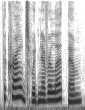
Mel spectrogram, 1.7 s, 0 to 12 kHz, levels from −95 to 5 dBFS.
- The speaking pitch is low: No, high, 210 Hz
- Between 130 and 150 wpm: No, fast, 210 wpm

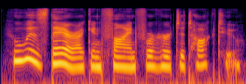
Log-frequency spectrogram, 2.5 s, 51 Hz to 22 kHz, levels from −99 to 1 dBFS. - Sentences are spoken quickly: Yes, fast, 270 wpm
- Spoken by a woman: Yes, female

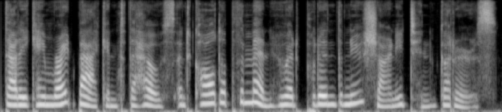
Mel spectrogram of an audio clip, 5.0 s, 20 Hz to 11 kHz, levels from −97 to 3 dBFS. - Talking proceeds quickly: Yes, fast, 250 wpm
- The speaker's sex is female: Yes, female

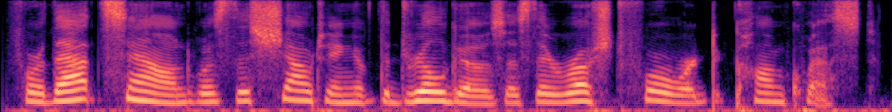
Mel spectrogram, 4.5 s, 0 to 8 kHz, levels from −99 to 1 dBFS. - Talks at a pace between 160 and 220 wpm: Yes, average, 200 wpm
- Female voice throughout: Yes, female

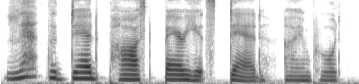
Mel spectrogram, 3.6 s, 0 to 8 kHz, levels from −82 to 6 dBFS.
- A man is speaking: No, female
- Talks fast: No, average, 150 wpm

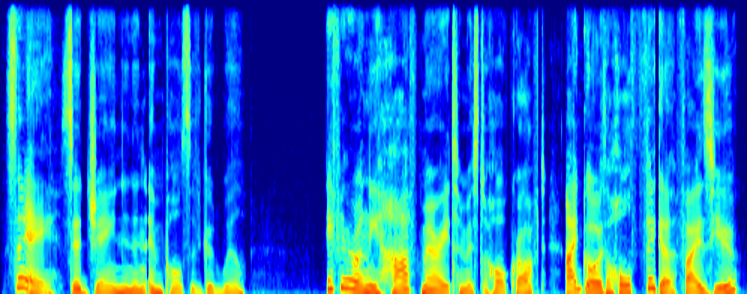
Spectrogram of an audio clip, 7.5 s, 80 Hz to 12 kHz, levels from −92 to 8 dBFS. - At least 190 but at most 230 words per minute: Yes, average, 195 wpm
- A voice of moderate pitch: No, high, 215 Hz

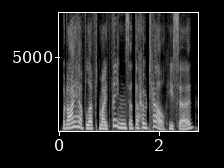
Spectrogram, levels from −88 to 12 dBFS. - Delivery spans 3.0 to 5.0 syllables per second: Yes, 4.6 syllables/s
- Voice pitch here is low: No, very high, 255 Hz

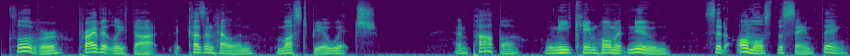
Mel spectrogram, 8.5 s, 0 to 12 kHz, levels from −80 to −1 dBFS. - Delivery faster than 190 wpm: No, average, 160 wpm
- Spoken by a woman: No, male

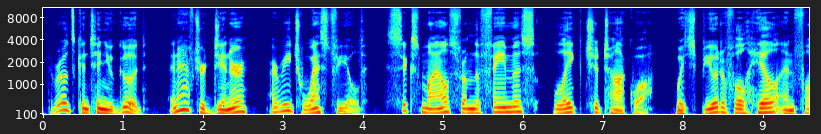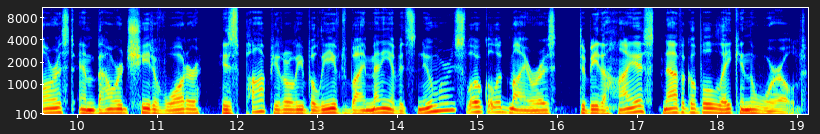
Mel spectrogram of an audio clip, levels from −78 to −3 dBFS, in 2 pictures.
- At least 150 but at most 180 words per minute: No, average, 140 wpm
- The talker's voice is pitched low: Yes, low, 125 Hz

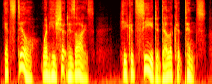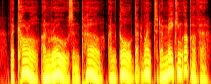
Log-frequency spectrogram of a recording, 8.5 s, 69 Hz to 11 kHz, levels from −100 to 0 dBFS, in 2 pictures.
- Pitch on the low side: Yes, low, 115 Hz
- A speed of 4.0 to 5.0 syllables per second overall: Yes, 4.6 syllables/s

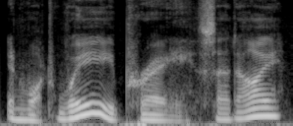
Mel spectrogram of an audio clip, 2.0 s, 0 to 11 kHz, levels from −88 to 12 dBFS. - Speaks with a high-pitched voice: No, low, 135 Hz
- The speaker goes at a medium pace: Yes, average, 185 wpm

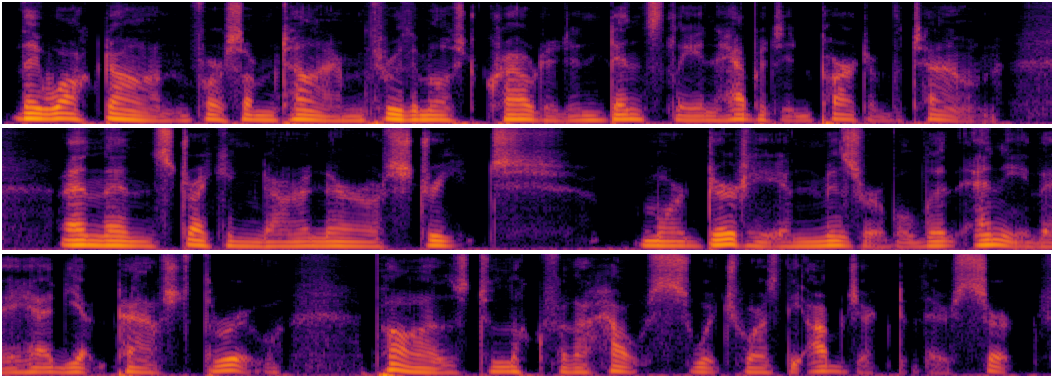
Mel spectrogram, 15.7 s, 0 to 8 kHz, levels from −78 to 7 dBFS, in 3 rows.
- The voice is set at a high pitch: No, low, 105 Hz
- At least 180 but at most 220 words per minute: Yes, average, 185 wpm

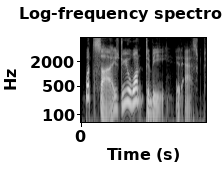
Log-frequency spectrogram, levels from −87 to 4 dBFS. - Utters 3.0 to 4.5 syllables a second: Yes, 4.4 syllables/s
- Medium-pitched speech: Yes, medium, 145 Hz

